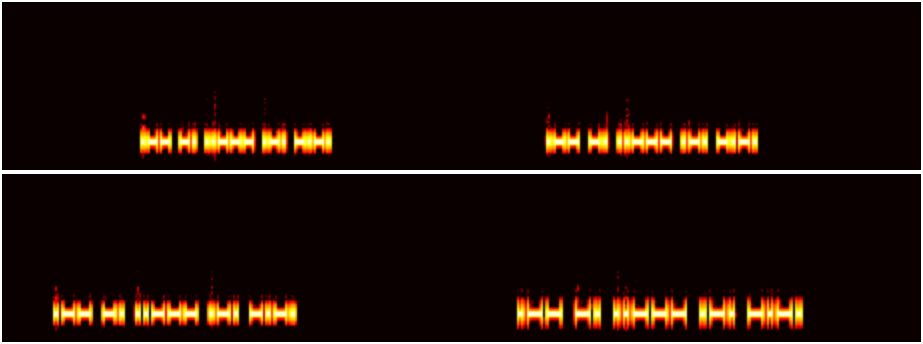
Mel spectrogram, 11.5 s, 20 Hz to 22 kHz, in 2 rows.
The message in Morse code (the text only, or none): WN2RC WN2RC WN2RC WN2RC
